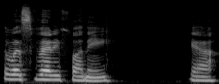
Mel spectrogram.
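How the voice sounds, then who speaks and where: An older woman from South Korea with a Korean accent, answering interview questions slowly, with many pauses and fillers. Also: mid-range voice. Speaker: guest. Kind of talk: casual interview.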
